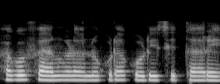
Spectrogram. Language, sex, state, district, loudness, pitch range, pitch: Kannada, female, Karnataka, Bidar, -16 LUFS, 200-210 Hz, 200 Hz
